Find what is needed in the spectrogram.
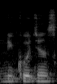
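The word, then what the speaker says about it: pnictogens: Group 15 का elements जो होता है उसको हम निकोजेंस कहते हैं। क्या कहते हैं, इसमें पी साइलेंट रहता है, जिसको हम निकोजेंस कहते हैं।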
